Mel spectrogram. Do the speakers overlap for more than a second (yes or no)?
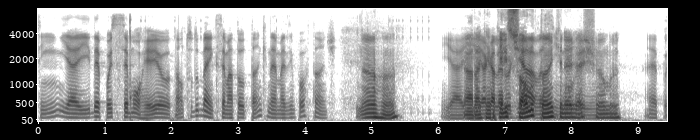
yes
